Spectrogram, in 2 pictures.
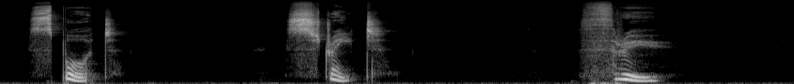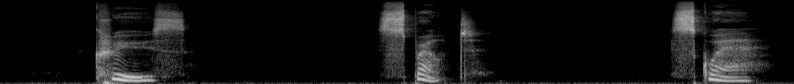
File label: Mandarin, British accent; English Pronunciation Errors made by Mandarin Speakers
